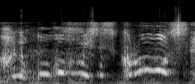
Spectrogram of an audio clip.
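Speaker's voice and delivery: high, choked with tears and a laugh; laughing through tears of relief; tearful gratitude. Acted. Mother thanks the social worker, crying and laughing.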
